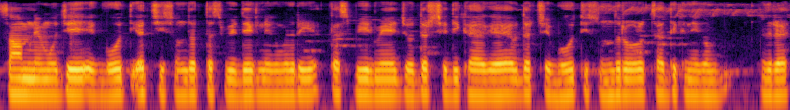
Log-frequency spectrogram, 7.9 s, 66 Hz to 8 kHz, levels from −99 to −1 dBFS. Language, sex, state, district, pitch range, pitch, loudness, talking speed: Hindi, male, Rajasthan, Bikaner, 125-130 Hz, 125 Hz, -17 LUFS, 245 wpm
